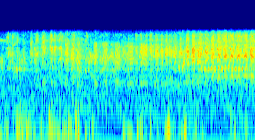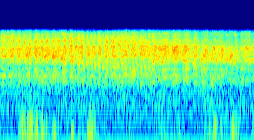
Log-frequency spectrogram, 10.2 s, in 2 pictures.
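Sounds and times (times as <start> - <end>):
several kookaburras laughing in Australia: 0.0 - 10.1.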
